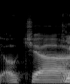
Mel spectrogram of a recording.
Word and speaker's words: Okja: And I haven't seen, I don't even know how to pronounce it correctly, Okja.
